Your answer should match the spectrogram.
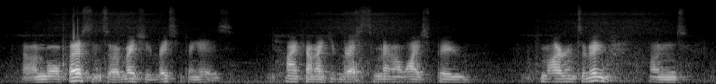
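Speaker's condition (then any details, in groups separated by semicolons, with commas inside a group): Muscular dystrophy; tracheostomy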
